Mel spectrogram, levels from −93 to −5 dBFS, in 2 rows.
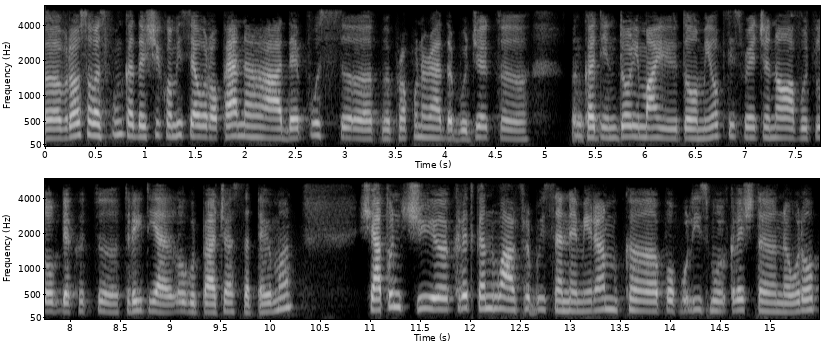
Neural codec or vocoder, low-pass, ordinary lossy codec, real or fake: codec, 16 kHz, 0.5 kbps, X-Codec, WavLM features, trained on Multilingual LibriSpeech; 5.4 kHz; none; fake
